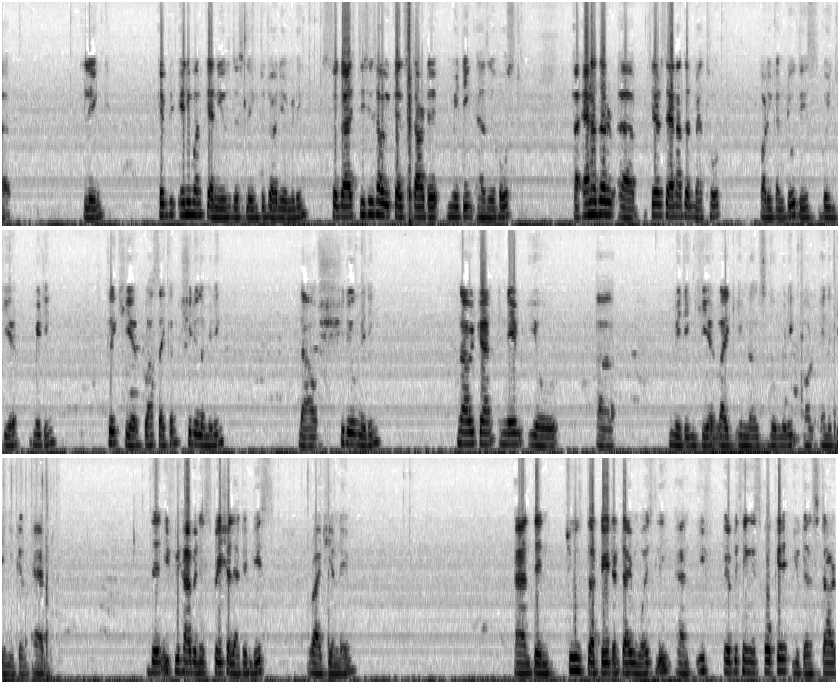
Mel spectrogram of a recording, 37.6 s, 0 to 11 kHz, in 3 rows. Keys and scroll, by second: 6.2 BackSpace, 24.8-27.4 typing, 29.4-30.8 typing.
